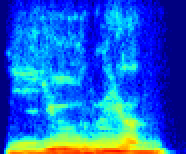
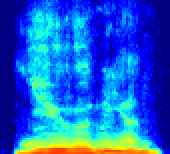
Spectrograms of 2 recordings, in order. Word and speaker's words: union: Na verdade eu tenho um som de Y e Y é consoante.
